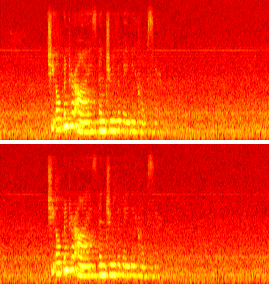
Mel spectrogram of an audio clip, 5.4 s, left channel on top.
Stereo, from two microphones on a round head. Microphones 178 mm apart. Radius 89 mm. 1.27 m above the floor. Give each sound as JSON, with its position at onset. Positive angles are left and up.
{"t": 1.0, "sound": "a woman speaking", "side_deg": 25, "distance_m": 2.5}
